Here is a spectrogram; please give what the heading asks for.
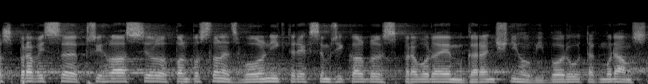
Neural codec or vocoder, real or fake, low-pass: none; real; 7.2 kHz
